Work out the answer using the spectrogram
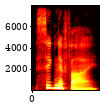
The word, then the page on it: signify: síɡnəfài; スィグニファイ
